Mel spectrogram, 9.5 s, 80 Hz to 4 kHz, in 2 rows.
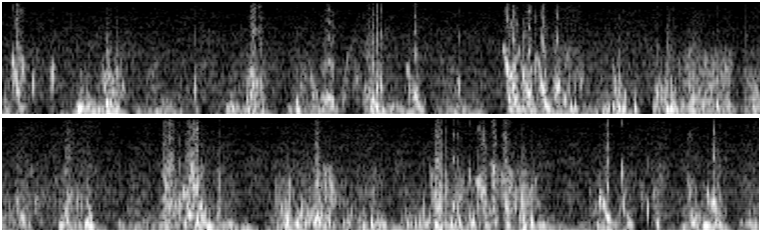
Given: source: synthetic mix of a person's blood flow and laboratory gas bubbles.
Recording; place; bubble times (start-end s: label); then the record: Doppler ultrasound of blood flow; precordium
0.00-0.23 s: bubbles
0.28-0.34 s: bubbles
0.47-0.78 s: bubbles
1.17-1.25 s: bubbles
1.49-1.65 s: bubbles
1.79-2.40 s: bubbles
2.50-2.65 s: bubbles
2.81-2.88 s: bubbles
3.10-3.65 s: bubbles
3.77-4.00 s: bubbles
4.04-4.58 s: bubbles
4.64-5.00 s: bubbles
5.10-5.34 s: bubbles
5.71-6.12 s: bubbles
6.41-7.13 s: bubbles
7.22-8.10 s: bubbles
8.37-8.90 s: bubbles
8.99-9.25 s: bubbles
9.36-9.47 s: bubbles
From the record:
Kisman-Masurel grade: 342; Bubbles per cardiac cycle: rolling drumbeat, 9 or more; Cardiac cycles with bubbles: 100%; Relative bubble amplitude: moderate (0.250 to 0.450); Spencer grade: 3 (all of the cardiac periods contain showers or single bubble signals, but not dominating or overriding the cardiac motion signals); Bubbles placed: anywhere in the cardiac cycle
